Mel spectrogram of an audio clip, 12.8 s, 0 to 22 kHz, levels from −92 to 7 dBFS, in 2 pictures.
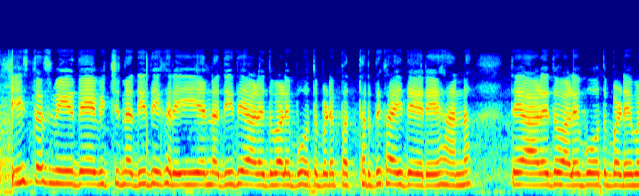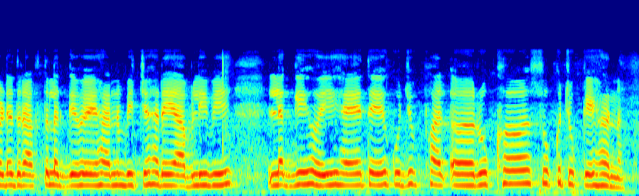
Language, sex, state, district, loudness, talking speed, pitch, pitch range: Punjabi, female, Punjab, Kapurthala, -12 LUFS, 190 wpm, 235 Hz, 230-250 Hz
